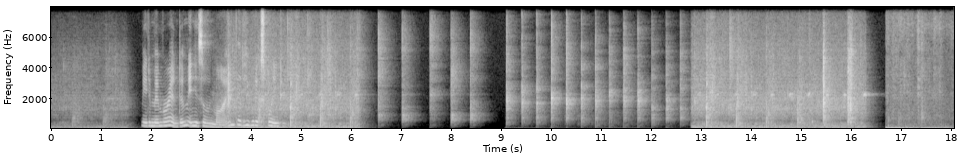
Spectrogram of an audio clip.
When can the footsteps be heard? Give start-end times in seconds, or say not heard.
0.0-1.6, 3.2-6.2, 12.8-18.0.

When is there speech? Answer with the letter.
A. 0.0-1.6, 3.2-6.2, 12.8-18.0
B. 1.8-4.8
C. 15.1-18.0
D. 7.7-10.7
B.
